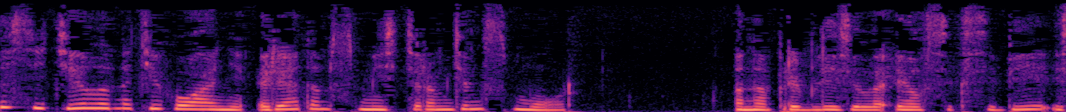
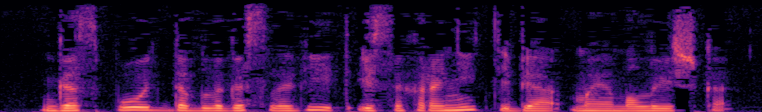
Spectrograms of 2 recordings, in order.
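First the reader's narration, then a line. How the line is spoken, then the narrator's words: Soft, gentle. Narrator (Russian): он мягко сказал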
